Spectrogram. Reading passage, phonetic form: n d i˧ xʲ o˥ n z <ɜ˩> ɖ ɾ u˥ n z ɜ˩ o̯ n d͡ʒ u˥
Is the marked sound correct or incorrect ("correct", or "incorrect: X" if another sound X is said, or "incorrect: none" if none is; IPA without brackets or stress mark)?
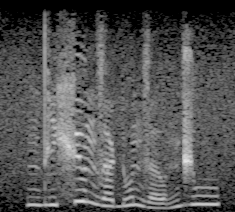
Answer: incorrect: ɜ˧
